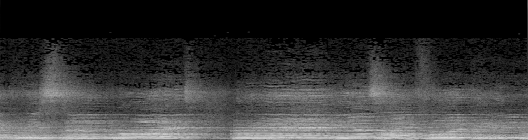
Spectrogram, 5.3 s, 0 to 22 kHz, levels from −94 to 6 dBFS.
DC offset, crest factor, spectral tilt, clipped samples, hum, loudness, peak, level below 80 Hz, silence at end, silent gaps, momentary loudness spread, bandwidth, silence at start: under 0.1%; 12 dB; -4.5 dB/octave; under 0.1%; none; -16 LUFS; -2 dBFS; -64 dBFS; 0 s; none; 4 LU; 12 kHz; 0 s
